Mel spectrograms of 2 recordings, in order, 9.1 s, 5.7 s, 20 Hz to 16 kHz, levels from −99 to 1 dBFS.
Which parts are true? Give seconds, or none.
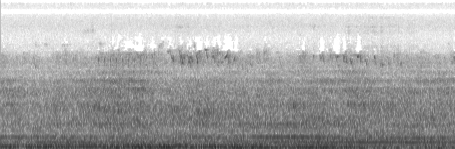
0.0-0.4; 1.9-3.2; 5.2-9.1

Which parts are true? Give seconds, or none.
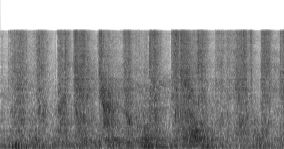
0.0-1.2; 2.7-3.5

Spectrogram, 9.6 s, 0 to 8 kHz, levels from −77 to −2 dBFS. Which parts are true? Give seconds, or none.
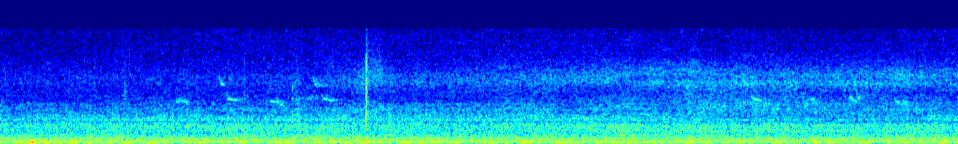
0.0-6.2; 7.3-9.6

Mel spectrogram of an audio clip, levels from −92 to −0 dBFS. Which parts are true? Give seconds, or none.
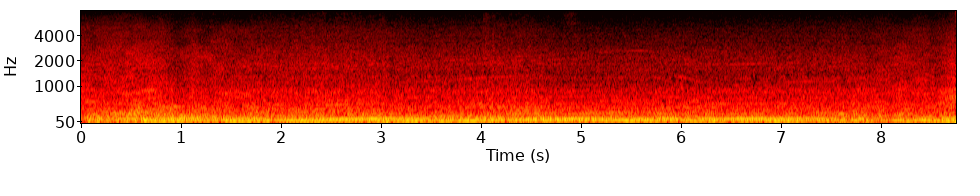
1.7-7.8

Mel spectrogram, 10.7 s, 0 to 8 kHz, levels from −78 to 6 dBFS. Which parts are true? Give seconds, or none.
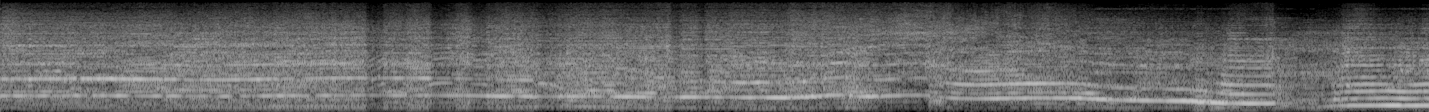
1.3-4.0; 6.6-8.1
